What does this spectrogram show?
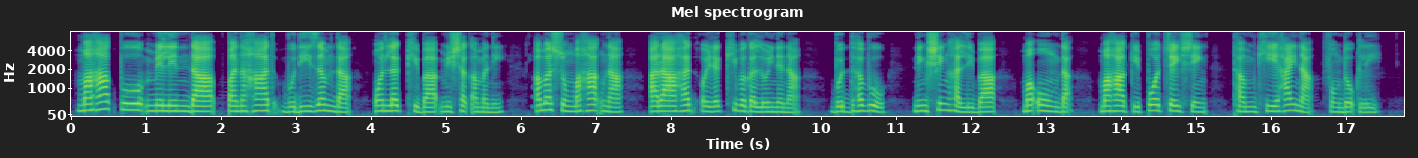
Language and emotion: Manipuri, neutral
